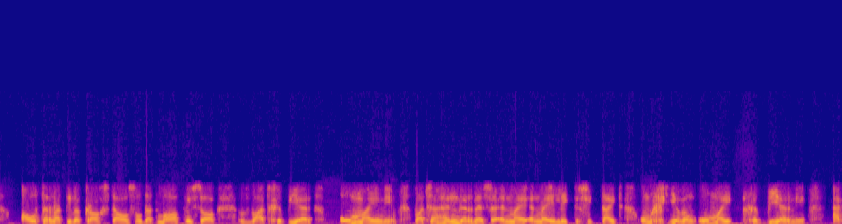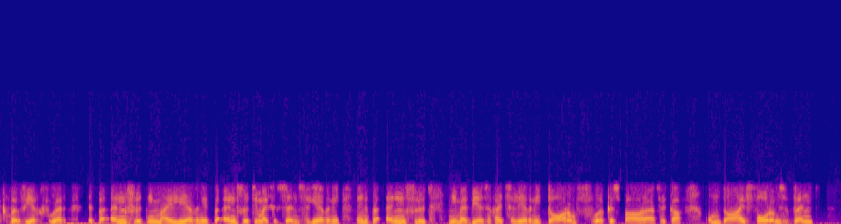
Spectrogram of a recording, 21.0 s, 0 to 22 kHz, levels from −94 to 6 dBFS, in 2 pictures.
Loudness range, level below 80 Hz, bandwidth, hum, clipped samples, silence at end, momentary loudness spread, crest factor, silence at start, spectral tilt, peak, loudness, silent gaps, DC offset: 2 LU; -42 dBFS; 4.2 kHz; none; under 0.1%; 0.35 s; 7 LU; 12 dB; 0 s; -9.5 dB/octave; -6 dBFS; -19 LUFS; none; under 0.1%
